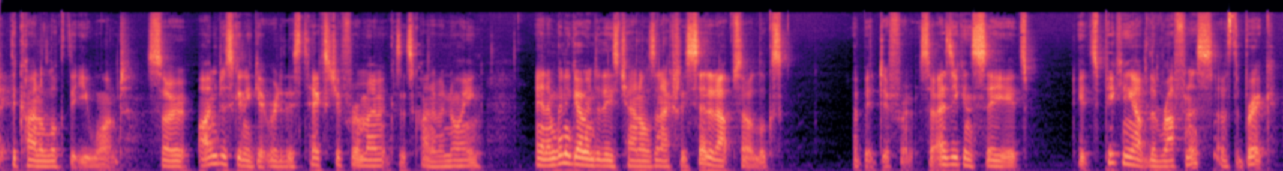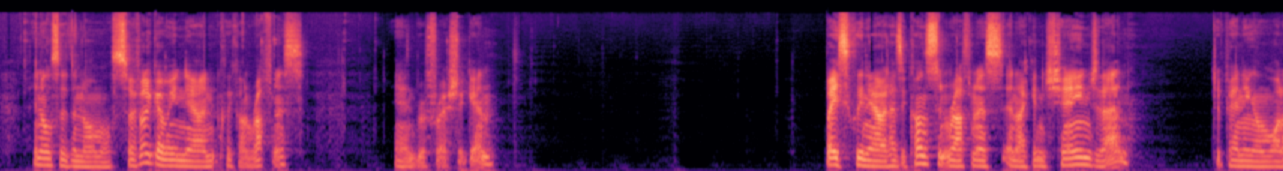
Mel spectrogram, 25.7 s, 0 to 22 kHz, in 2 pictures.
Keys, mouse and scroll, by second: 3.0 click, 4.0-5.4 middle drag, 5.4-6.0 scroll up 4, 6.4 middle click, 6.8 scroll down 2, 7.1-10.1 middle drag, 13.1-14.4 middle drag, 14.4 scroll up 2, 15.5 click, 16.3-17.4 middle drag, 17.4-20.5 drag, 20.7-23.2 middle drag, 23.2-25.6 drag.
